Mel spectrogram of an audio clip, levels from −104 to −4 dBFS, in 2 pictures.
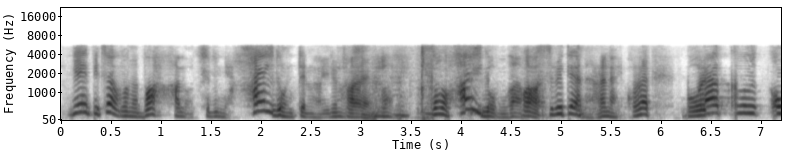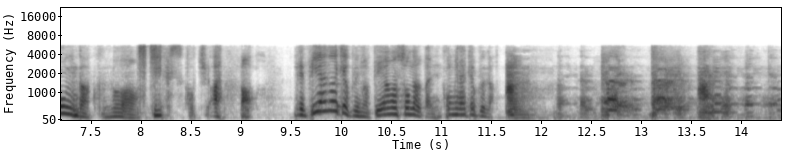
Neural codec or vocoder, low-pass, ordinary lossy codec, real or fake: codec, 16 kHz in and 24 kHz out, 0.6 kbps, FireRedTTS-2 codec; 5.4 kHz; none; fake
